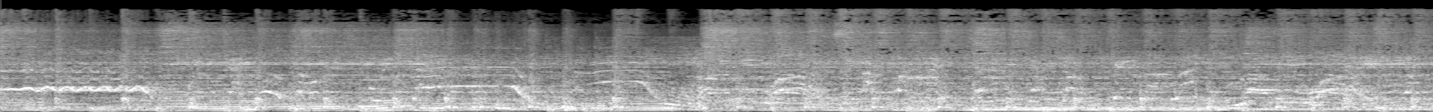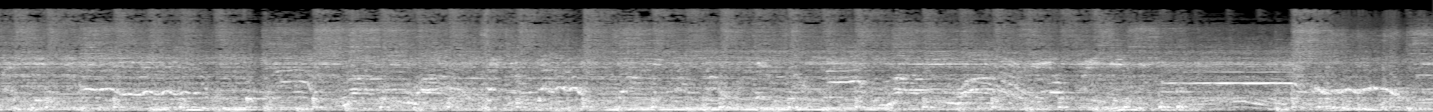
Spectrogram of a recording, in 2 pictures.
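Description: Rock band playing live: a male lead singer sings high, strained vocal lines over electric guitar, bass guitar, drums and keyboard.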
